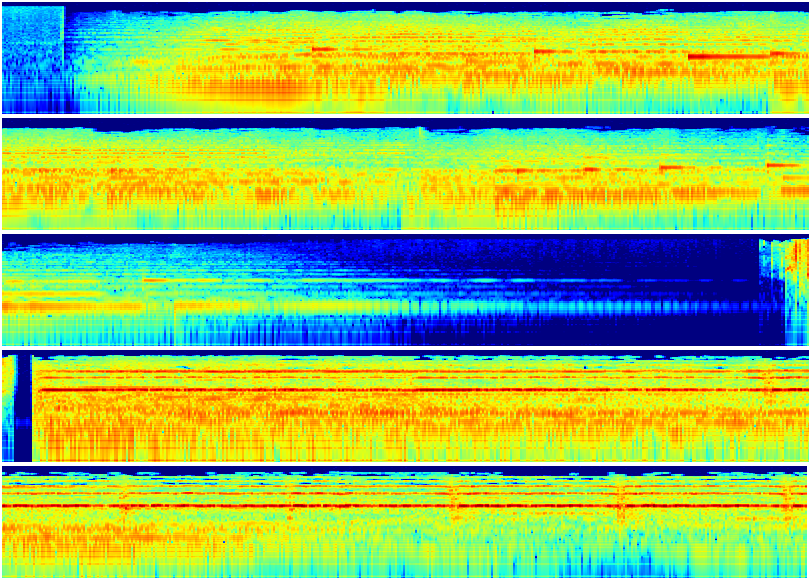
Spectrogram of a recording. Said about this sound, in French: Ben non, euh, c'est un extrait musical euh, pour vous faire un peu euh, un petit aperçu de la bande son du film qui est, qui est vraiment très, belle.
